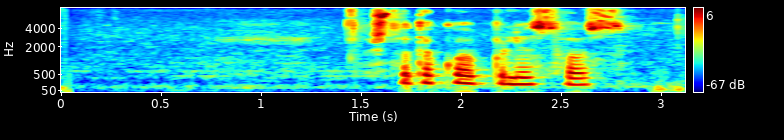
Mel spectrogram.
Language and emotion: Russian, neutral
